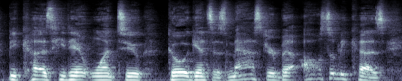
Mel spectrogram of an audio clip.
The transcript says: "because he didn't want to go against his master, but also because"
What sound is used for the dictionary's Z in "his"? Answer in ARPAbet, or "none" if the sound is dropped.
Z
